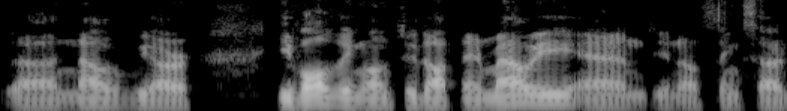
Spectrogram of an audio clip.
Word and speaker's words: MAUI: has been an evolution it's multi-platform app UI the p is silent because Empower does not sound very well Maui is so much cooler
